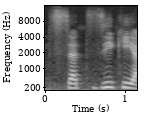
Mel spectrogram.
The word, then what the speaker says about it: tzatziki: So I would be curious to know, like the tzatziki, I can never pronounce that damn word. – Tzatziki. – Yeah, that word.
